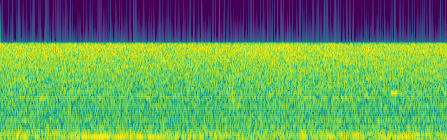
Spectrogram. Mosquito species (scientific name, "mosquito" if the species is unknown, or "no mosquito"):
Anopheles gambiae s.s.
